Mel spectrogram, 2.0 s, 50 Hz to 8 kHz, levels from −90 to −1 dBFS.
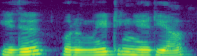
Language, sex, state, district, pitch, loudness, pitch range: Tamil, male, Tamil Nadu, Nilgiris, 140 Hz, -13 LUFS, 130-155 Hz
